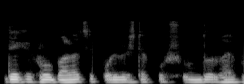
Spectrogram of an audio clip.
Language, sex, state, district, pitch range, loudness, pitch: Bengali, male, West Bengal, Dakshin Dinajpur, 110-115 Hz, -20 LUFS, 110 Hz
